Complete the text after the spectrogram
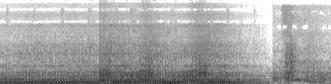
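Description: A motorcycle engine roars and revs up and down.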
